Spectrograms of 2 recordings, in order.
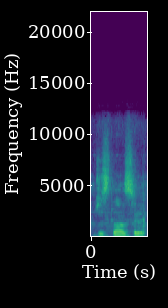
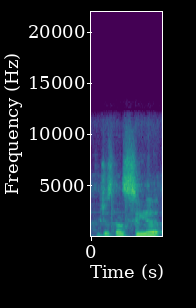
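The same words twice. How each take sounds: First: Said in the usual way. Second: "distancia" as dis-tan-CI-a; stress moved to CI. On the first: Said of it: "palavra média sem acento". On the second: Shown as a demonstration. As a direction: punch the i in "distancia", as the accentless form. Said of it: "Como é que é a palavra média sem acento". ("distancia" com a tônica no CI)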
